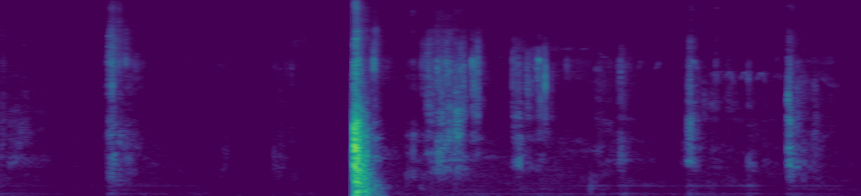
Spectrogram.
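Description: A car door shut with a single loud thud about two and a half seconds in, followed by scattered footsteps on loose gravel.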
